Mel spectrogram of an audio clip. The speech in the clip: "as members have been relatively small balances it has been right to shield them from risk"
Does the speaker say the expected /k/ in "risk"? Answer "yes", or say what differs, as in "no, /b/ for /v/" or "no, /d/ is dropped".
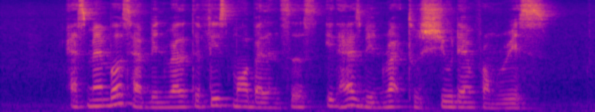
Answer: no, /k/ is dropped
